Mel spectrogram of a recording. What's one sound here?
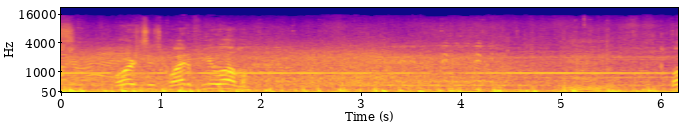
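Horses' hooves thud steadily through deep snow.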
